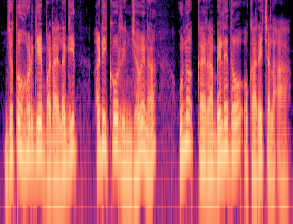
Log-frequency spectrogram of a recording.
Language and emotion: Santali, neutral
